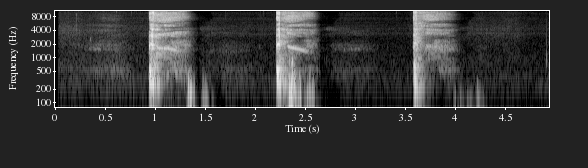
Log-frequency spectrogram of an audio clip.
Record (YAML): three_cough_length: 4.9 s
three_cough_amplitude: 28777
three_cough_signal_mean_std_ratio: 0.26
survey_phase: beta (2021-08-13 to 2022-03-07)
age: 18-44
gender: Female
wearing_mask: 'No'
symptom_runny_or_blocked_nose: true
symptom_sore_throat: true
symptom_fatigue: true
symptom_headache: true
smoker_status: Never smoked
respiratory_condition_asthma: false
respiratory_condition_other: false
recruitment_source: REACT
submission_delay: 1 day
covid_test_result: Negative
covid_test_method: RT-qPCR
influenza_a_test_result: Negative
influenza_b_test_result: Negative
